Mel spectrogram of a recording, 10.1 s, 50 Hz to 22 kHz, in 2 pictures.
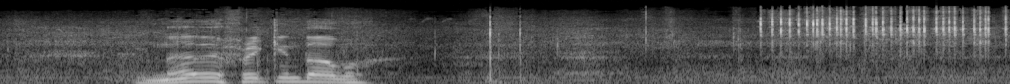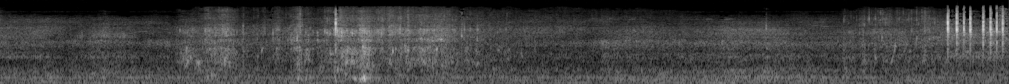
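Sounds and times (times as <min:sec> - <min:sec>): steady low hum: 0:00.0 - 0:10.0
fishing reel clicking: 0:03.7 - 0:05.1, 0:09.7 - 0:10.0.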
